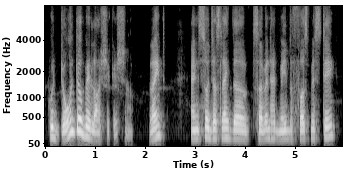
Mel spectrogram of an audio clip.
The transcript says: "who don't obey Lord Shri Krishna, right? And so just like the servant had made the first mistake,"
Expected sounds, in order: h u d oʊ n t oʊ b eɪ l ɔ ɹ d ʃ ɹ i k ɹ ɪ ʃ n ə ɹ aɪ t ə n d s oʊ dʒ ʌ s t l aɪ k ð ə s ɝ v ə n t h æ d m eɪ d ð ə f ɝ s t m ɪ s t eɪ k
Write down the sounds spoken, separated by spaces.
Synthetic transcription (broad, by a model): h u d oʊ n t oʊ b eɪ l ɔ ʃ i k ɪ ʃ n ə ɹ aɪ t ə n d s oʊ dʒ ʌ s t l aɪ k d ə s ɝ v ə n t h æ d m eɪ d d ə f ɝ s t m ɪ s t eɪ k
